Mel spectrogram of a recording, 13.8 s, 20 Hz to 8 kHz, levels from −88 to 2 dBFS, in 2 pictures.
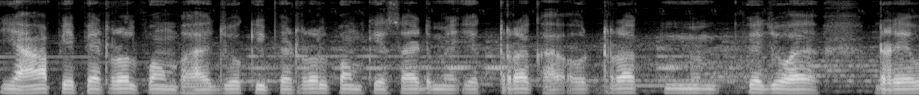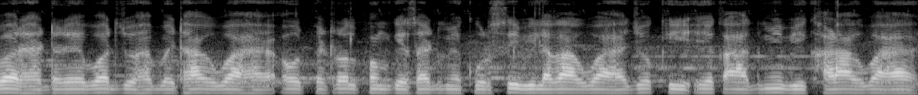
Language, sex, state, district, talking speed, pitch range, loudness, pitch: Maithili, male, Bihar, Supaul, 210 wpm, 110-115 Hz, -20 LUFS, 110 Hz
